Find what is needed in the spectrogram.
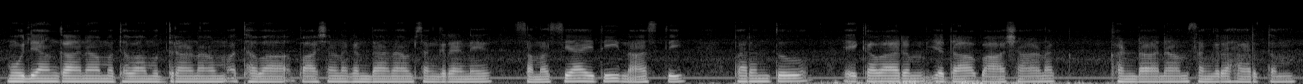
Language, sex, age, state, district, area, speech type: Sanskrit, male, 30-45, Kerala, Kasaragod, rural, spontaneous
